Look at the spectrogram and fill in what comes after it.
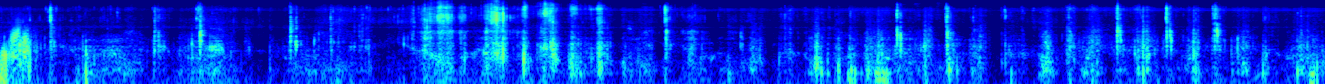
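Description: A person chewing crisp fried food close to the microphone: irregular crackly crunches, with a louder stretch of crunching about four to five seconds in.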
